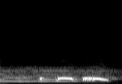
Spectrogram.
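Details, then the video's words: Spotted dove decoy singing the Đồng Son call to lure other doves: soft mellow arched coos and a drawn-out falling coo over a steady humming musical background. "Chim Cu Mồi Giọng Đồng Son gáy Gọi, Kích Bổi Cực Nhạy"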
